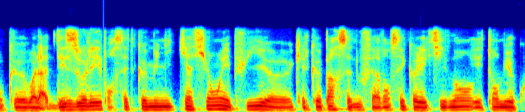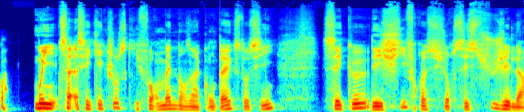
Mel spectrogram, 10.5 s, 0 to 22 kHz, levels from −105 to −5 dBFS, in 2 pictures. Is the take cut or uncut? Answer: cut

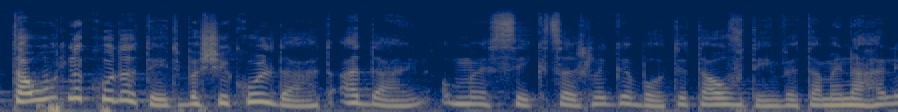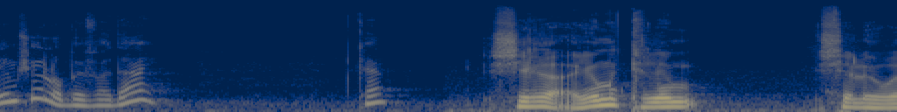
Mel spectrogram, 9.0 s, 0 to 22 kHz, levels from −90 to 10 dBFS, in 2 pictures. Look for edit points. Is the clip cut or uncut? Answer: uncut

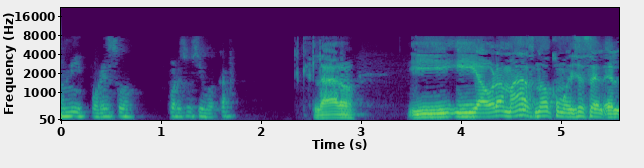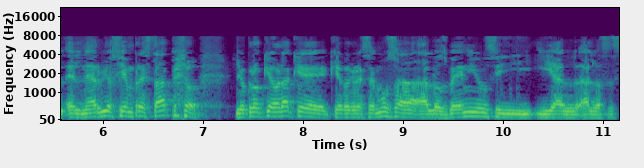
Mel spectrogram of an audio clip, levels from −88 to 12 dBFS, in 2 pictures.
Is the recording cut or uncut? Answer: uncut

